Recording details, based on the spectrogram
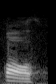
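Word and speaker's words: ق: এই হরফটির উচ্চারণ হয় জিহ্বার গোড়া তার বরাবর উপরে তালুর সাথে সম্পৃক্ত হয়ে হরফটির উচ্চারণ হবে।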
